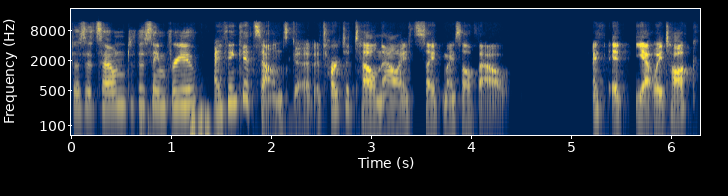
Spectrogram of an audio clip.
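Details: Adult woman speaking; normal voice.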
